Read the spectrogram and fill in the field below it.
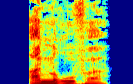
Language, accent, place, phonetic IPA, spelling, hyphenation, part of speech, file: German, Germany, Berlin, [ˈanˌʀuːfɐ], Anrufer, An‧ru‧fer, noun, De-Anrufer.ogg
- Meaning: caller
